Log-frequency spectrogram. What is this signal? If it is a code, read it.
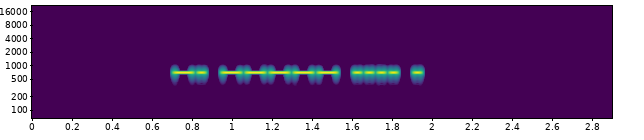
Morse code, heard as a keyed tone, about 40 wpm, 700 Hz. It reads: N0HE
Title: USA Call Signs - 4 Characters - 4x Character Spacing - 40wpm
